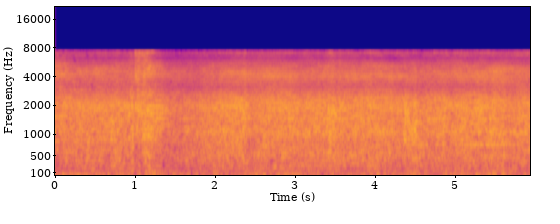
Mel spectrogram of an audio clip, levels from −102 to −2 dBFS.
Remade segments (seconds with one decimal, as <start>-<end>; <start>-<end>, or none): 0.5-5.9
